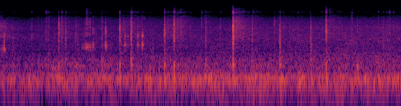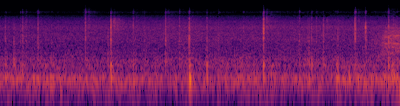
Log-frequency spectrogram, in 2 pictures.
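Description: Wood campfire crackling, with sharp irregular pops and snaps scattered through a steady low hiss.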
